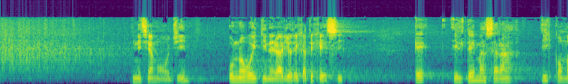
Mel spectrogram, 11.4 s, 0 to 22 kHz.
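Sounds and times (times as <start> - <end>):
audience applause at a catechesis gathering: 0.0 - 2.6
speech: 2.6 - 3.9, 4.6 - 7.0, 8.3 - 11.3.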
